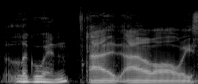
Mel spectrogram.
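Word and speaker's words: Le Guin: the preview from last week I got her name wrong it's not g it's leguin I I always said Leen or leg yeah everything everything I've seen is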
